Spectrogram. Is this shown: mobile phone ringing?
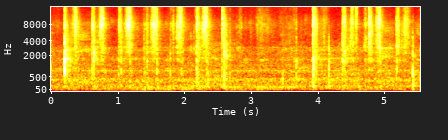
no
